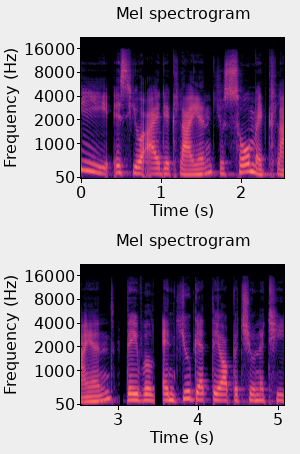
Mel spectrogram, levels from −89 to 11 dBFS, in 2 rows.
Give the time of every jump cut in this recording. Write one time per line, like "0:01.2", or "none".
0:03.0
0:03.5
